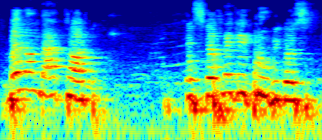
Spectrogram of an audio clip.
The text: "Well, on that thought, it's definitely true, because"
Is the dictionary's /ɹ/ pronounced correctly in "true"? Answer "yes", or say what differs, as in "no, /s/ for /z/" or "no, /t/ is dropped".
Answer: yes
